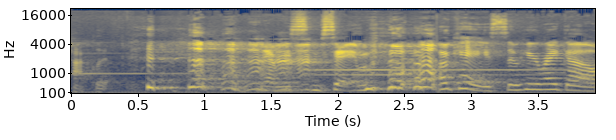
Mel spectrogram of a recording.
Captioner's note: laughing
